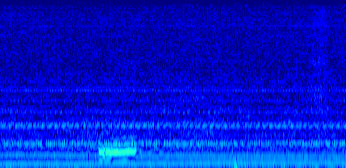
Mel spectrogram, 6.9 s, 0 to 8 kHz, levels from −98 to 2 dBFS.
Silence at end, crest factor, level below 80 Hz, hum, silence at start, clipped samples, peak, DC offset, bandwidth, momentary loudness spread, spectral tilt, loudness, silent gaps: 0 s; 16 dB; -74 dBFS; 50 Hz at -70 dBFS; 0 s; under 0.1%; -50 dBFS; under 0.1%; 8 kHz; 7 LU; -4.5 dB/octave; -67 LUFS; none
